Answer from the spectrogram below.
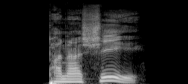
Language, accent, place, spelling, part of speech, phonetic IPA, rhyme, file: German, Germany, Berlin, Panaschee, noun, [panaˈʃeː], -eː, De-Panaschee.ogg
- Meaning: alternative spelling of Panaché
